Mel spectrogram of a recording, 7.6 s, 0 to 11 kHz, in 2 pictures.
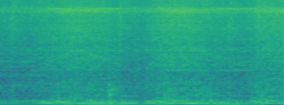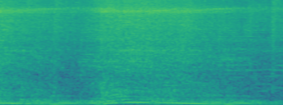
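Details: Honda K24-swapped Toyota Camry with new turbo setup and freshly built full exhaust, first start-up, warming up: deep revs rise and fall with uneven burbling and popping off throttle, probably from the untuned setup.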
